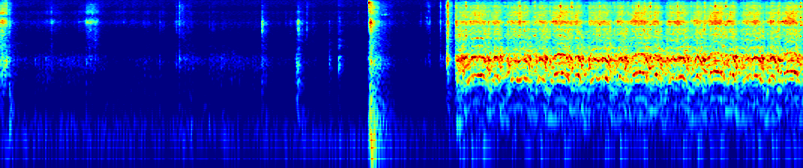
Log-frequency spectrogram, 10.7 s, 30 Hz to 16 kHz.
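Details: 12-valve diesel run on used motor oil, making about 500 wheel horsepower, blown after 25–30k miles; turbo failed, engine out of oil, metal present: it catches and runs with a hard, steady knock over the clatter, a rod suspected.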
